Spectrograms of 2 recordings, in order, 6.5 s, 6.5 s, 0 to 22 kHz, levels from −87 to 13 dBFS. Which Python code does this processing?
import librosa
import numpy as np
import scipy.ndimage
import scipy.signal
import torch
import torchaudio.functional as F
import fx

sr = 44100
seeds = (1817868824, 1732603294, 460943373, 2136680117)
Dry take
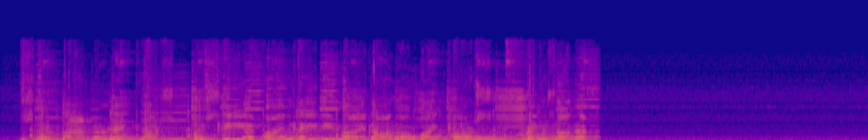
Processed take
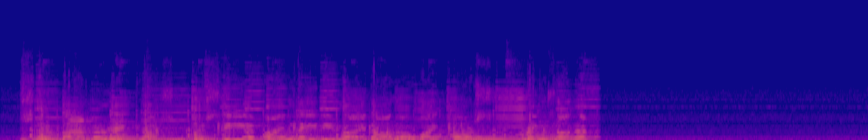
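

y = fx.peak_eq(x, sr, hz=180.0, db=-7.5, octaves=0.39)
y = fx.rider(y, sr, range_db=10, speed_s=2.0)
y = fx.air_absorb(y, sr, metres=56.0)
y = y * librosa.db_to_amplitude(-5.5)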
